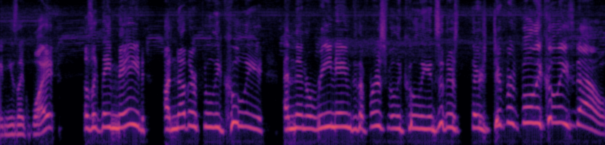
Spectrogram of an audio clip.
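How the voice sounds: A woman speaks at a fairly quick pace. Her voice carries vocal fry.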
